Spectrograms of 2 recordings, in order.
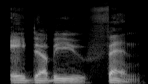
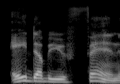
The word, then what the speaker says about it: often: You might hear people pronounce the t saying often, but most native speakers say awfen. The t is silent. Both pronunciations are technically correct, but awfn is more common in casual conversation.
